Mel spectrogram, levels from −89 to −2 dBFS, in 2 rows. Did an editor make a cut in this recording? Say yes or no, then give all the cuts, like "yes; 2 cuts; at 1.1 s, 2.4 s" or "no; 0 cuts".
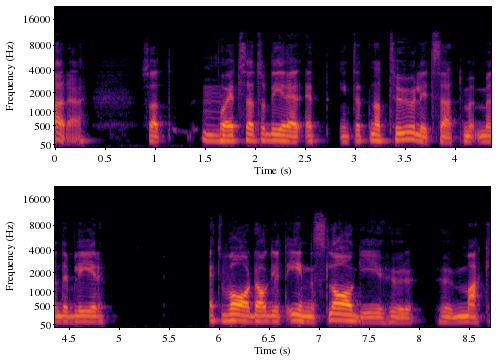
no; 0 cuts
